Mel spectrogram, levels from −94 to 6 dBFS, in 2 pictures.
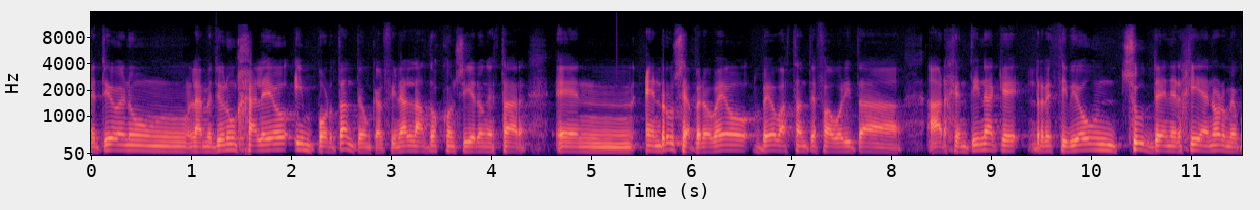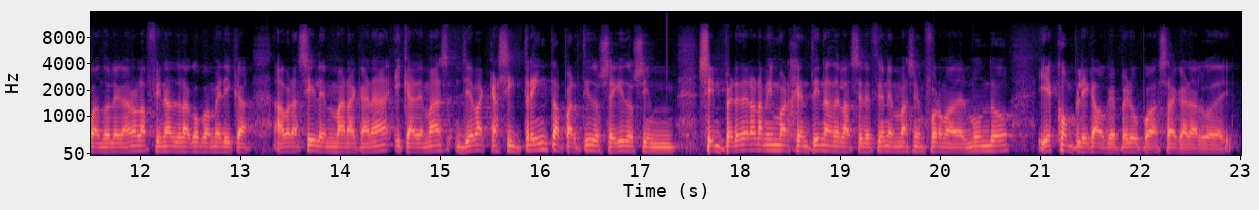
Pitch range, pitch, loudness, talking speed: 110-135 Hz, 120 Hz, -23 LUFS, 205 wpm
